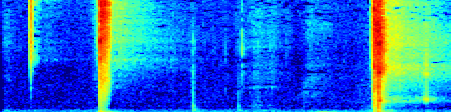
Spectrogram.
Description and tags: Can Open
Opening a can drink. Soda.
can, drink, soda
